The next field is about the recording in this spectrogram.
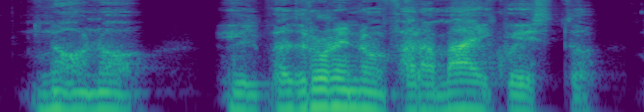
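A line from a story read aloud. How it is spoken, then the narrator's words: Murmuring to himself. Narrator (Italian): mormorò tra sé Babbo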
